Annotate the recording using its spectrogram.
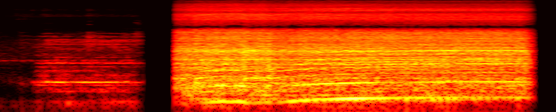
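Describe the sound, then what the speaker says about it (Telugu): A short, lower whirring start, a pause, then a loud, steady high-pitched motor roar of a mixer grinder grinding henna leaves for several seconds before cutting off. "గోరింటాకైతే మిక్సీ వేస్తున్నానండి"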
